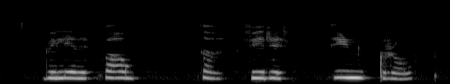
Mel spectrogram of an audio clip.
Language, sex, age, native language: Icelandic, male, 9, Icelandic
